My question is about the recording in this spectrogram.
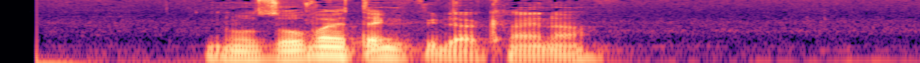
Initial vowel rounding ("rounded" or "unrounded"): rounded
